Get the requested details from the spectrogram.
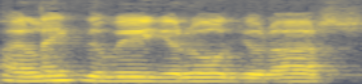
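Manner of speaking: ordinary talk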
